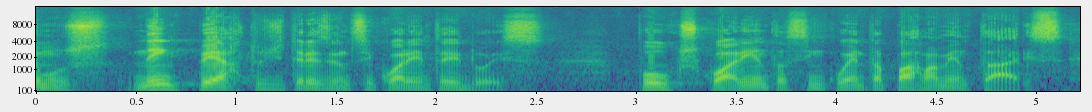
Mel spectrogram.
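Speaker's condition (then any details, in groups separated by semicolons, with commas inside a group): No condition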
